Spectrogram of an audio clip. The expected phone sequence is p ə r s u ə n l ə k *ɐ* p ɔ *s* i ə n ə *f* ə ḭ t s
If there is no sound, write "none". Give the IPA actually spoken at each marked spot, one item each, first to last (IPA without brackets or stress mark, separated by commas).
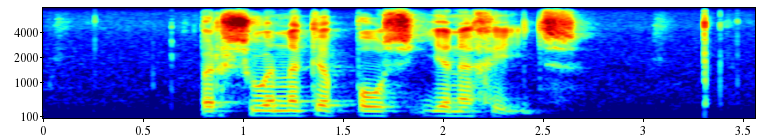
ə, s, χ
